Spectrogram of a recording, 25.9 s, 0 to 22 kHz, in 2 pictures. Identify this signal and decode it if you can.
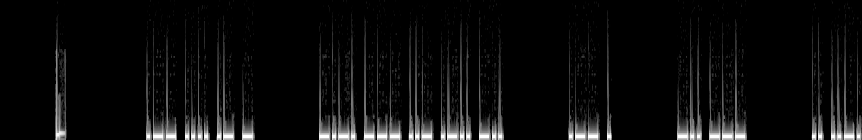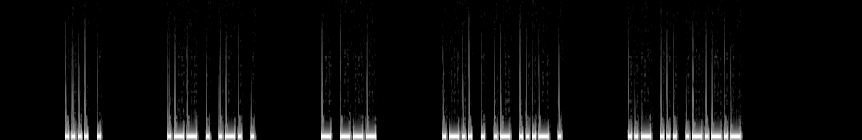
Morse code, heard as a keyed tone, about 25 wpm, 700 Hz. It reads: WHAT COULD WE DO IF HE WERE TO LEAVE US.
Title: 3x Word-Spacing - Sentences from Top 400 Words - 25wpm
